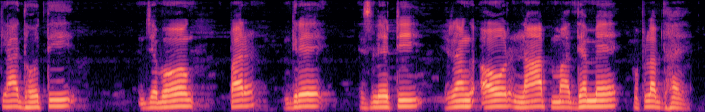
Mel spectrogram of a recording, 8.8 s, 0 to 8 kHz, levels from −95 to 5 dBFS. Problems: constant background noise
